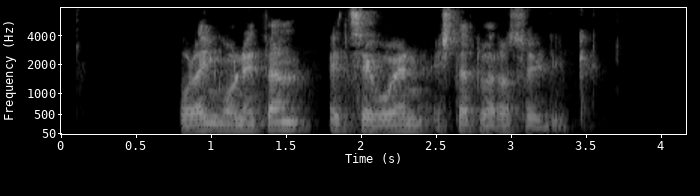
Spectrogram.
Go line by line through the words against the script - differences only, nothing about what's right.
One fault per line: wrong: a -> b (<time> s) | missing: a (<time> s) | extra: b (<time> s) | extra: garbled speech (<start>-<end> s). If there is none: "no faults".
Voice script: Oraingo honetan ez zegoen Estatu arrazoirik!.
no faults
